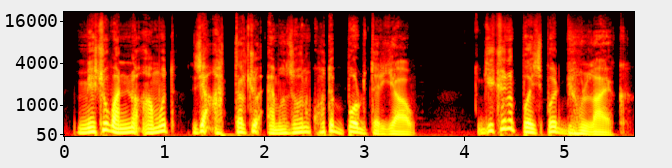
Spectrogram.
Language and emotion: Kashmiri, surprised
